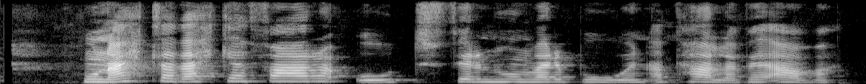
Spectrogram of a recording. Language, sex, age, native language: Icelandic, female, 20-29, Icelandic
